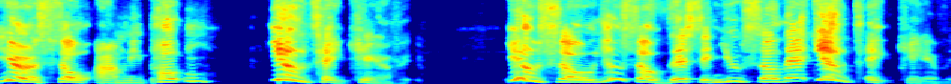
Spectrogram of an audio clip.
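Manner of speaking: dripping, mocking sarcasm in swooping sing-song. Showing how a passage could be read sarcastically: sarcastic. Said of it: "being in a sarcastic way".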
